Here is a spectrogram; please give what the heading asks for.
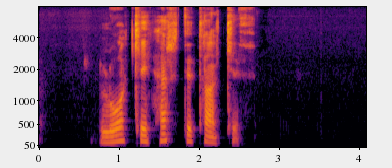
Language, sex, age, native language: Icelandic, male, 20-29, Icelandic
